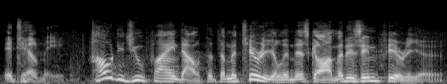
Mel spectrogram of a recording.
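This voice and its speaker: A man playing a fussy, excitable store adjustment clerk in 1940s radio comedy, theatrical and melodramatic. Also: medium pitch, normal speed, lo-fi sound. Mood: suspicious, shocked. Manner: theatrical, swinging from cheery to shocked. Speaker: actor in a radio sitcom. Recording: slightly noisy vintage 1940s radio recording.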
